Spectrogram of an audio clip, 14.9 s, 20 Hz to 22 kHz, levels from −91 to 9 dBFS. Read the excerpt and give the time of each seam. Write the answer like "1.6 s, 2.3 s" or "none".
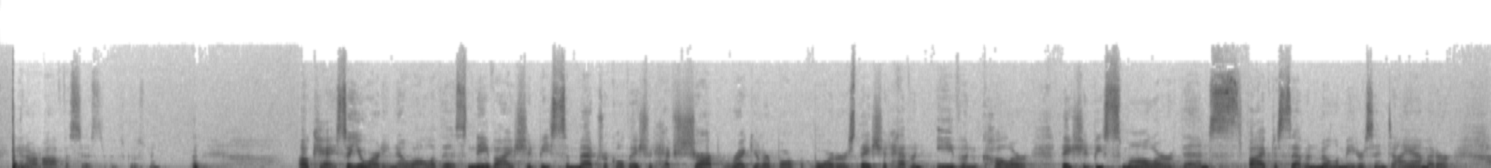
none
